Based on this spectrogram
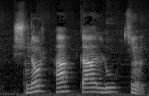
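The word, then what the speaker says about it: շնորհակալություն: Déjà, on va prononcer le syllabe par syllabe. Alors, on va entourer les syllabes. Shnor. Ha, ka, lu, tiun.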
